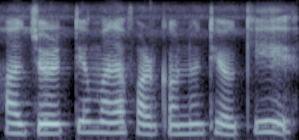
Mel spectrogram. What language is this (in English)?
Nepali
